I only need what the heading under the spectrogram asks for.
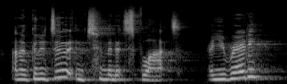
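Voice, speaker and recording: This speaker has a Scottish accent and a moderate pace. The pitch varies in an ordinary way. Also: woman. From Scotland, Glasgow. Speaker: neurologist. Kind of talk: public talk. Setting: stage with audience.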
